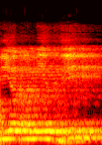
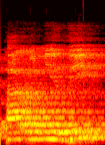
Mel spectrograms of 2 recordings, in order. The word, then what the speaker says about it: Tirmidzi: Mau Tirmidzi boleh, Tarmizi boleh, Turmudi boleh.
